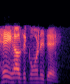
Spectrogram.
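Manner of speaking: direct, assertive, plain, businesslike, blunt delivery.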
